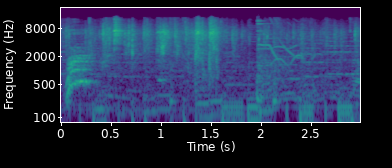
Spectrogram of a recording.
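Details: Four dachshunds from a three-generation family (mother, father, son and grandson) bark and yip in sharp, overlapping bursts at a visitor entering their home, while people talk over them.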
